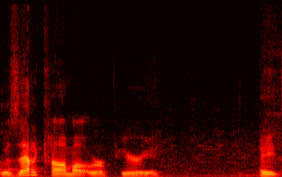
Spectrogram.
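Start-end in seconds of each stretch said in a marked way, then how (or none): none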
